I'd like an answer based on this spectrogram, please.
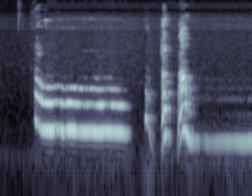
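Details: Three pet Scottish Terriers howling for the first time at home: one long steady howl with clear harmonics, then short yelping rising notes and a lower sustained tone.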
